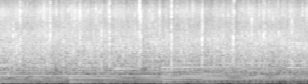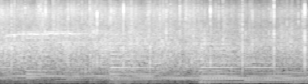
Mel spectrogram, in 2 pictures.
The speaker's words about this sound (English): put your hands together and welcome Pastor Josh Johnson.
